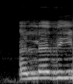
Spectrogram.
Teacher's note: الذی میں یا مدہ ہے اور دال کا مخرج آپ نرمی سے ادا کریں گے۔ یا مدہ آپ نے 3 سے 4 حرکہ اس کو لمبا کھینچنا ہے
